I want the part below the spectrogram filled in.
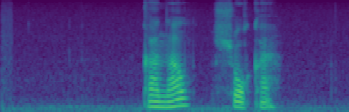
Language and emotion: Russian, neutral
